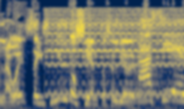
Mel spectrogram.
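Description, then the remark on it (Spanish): A booth telephone rings with an incoming call, its steady electronic tone repeating throughout while a voice talks loudly over it. “Ya tenemos llamadas, tenemos llamada, los queremos escuchar.”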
